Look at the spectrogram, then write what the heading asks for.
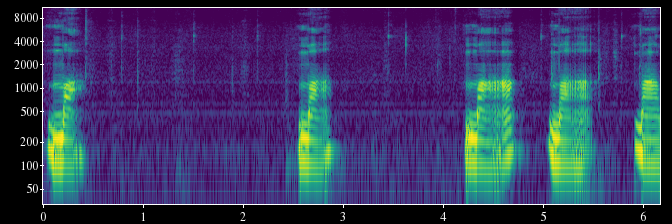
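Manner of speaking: মা with a dipping third tone; Chinese third tone ma. Shown as a demonstration. Teacher demonstrating মা in the Chinese third tone. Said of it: "যেমন এটা মা, third টন".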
